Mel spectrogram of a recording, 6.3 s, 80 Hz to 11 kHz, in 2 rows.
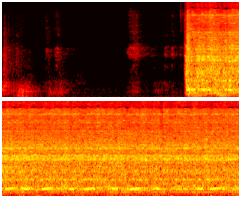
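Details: Gravely 814 tractor that sat outside for years, restarted just after an oil change: catches and settles into a steady, even putter of about four beats a second. Running normally; owner thinks the smoke is spilled lubricant on the exhaust.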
